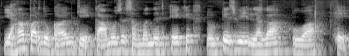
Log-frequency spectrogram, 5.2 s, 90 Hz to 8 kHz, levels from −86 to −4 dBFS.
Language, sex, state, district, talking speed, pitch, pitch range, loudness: Hindi, male, Maharashtra, Solapur, 160 wpm, 130 Hz, 120-145 Hz, -17 LUFS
